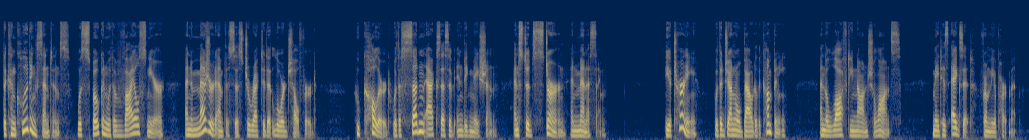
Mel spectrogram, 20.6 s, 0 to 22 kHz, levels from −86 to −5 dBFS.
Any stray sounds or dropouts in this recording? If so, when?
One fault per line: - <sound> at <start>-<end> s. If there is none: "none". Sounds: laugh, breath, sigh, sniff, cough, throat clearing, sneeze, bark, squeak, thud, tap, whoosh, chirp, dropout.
none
